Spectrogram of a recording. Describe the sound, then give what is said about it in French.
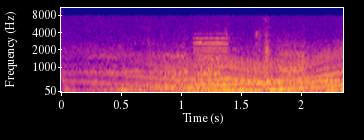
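A race car engine in a video game race between a blue car and a red car revs steadily, its pitch climbing in smooth harmonic sweeps as it accelerates, loud and continuous with a slightly synthetic tone and no voices. “sa voiture, c'est la bleue, tandis que celle de Laurent le testeur, c'est la rouge”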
